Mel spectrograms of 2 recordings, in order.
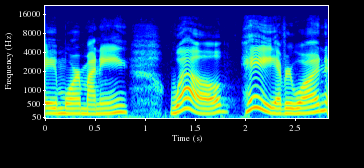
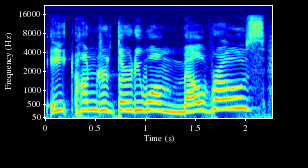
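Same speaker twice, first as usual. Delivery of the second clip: slow, puzzled driver asking the address; confused driver; 6 semitones higher, slower than usual. Retold or imitated. Driver misreads her destination, slow and puzzled. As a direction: drag it out like a lost driver checking. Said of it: "And he's like".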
